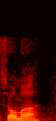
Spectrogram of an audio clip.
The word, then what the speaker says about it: soma: And soma, S long O M A, soma is the Greek word body, your physical body.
